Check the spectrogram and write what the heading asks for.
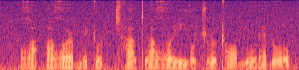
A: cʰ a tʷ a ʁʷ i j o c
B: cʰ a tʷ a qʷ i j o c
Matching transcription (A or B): A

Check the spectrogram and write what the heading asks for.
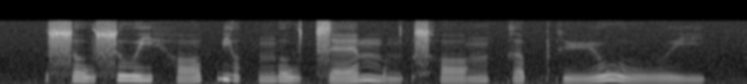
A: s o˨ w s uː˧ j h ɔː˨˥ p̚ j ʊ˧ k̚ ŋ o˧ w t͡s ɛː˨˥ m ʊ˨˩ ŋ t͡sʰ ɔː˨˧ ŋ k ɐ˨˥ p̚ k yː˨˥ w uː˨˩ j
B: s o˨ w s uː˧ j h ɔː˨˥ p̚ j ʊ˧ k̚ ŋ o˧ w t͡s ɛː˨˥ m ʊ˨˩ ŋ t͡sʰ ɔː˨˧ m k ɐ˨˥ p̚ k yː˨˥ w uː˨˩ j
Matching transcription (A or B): A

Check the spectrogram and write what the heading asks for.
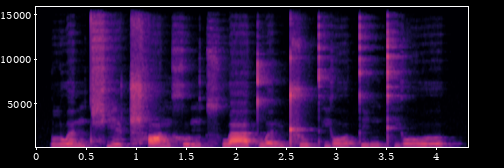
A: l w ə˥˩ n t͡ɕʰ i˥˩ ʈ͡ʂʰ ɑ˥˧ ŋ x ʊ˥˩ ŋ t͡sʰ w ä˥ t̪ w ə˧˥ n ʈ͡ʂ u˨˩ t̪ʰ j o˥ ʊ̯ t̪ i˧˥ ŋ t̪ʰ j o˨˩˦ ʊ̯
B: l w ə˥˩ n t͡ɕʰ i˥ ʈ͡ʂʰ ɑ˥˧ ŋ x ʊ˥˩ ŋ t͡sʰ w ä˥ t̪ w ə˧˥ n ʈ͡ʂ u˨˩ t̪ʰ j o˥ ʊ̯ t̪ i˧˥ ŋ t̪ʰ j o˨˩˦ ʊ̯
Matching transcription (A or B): B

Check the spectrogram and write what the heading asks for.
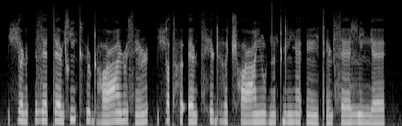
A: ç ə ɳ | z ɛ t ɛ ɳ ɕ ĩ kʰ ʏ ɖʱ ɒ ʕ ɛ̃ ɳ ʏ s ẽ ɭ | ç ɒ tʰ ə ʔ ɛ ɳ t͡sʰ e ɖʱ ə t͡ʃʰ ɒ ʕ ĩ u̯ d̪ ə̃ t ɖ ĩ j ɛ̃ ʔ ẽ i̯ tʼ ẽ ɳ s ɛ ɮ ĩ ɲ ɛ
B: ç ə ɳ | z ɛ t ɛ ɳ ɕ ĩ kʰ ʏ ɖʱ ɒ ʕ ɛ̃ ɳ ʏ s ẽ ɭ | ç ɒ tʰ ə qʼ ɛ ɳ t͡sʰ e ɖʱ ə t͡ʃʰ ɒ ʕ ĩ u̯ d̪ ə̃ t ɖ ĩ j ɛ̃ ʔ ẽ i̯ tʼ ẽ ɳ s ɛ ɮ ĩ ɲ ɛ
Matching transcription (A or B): A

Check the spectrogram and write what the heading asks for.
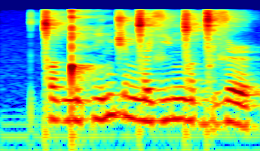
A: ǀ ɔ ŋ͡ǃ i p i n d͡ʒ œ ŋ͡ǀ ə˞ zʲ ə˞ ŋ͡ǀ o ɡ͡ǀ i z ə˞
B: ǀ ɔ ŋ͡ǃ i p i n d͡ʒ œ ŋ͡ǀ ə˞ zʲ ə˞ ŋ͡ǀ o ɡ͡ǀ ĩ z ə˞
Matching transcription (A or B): A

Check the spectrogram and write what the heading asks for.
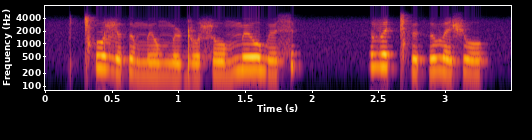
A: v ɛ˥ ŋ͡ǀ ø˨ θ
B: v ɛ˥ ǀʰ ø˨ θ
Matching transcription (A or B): B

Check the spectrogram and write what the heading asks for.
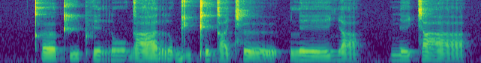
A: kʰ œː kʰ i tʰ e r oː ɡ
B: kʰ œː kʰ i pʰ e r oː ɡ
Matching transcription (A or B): B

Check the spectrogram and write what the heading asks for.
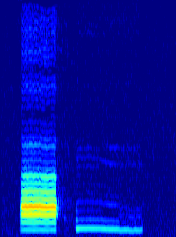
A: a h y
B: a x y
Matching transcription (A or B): A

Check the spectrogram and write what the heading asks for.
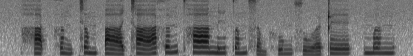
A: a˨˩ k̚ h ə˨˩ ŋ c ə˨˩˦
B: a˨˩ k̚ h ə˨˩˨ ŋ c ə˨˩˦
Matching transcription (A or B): B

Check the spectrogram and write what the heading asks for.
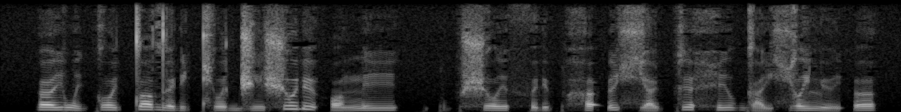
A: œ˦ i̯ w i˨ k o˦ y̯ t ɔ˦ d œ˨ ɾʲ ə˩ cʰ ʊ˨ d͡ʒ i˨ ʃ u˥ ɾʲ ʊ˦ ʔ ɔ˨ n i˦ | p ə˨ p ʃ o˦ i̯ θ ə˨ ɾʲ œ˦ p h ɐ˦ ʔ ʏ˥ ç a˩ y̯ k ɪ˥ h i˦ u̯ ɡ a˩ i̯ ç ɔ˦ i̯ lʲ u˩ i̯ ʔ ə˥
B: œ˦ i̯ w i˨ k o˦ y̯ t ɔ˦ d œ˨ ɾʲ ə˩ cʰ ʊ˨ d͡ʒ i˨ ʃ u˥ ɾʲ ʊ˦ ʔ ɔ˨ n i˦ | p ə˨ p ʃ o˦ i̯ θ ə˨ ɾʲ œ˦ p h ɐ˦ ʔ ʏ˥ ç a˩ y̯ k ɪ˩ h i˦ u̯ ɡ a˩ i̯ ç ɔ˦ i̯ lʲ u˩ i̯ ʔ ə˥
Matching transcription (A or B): A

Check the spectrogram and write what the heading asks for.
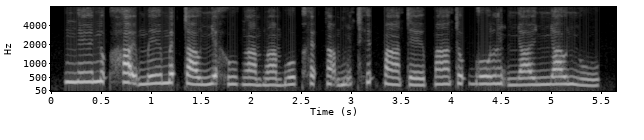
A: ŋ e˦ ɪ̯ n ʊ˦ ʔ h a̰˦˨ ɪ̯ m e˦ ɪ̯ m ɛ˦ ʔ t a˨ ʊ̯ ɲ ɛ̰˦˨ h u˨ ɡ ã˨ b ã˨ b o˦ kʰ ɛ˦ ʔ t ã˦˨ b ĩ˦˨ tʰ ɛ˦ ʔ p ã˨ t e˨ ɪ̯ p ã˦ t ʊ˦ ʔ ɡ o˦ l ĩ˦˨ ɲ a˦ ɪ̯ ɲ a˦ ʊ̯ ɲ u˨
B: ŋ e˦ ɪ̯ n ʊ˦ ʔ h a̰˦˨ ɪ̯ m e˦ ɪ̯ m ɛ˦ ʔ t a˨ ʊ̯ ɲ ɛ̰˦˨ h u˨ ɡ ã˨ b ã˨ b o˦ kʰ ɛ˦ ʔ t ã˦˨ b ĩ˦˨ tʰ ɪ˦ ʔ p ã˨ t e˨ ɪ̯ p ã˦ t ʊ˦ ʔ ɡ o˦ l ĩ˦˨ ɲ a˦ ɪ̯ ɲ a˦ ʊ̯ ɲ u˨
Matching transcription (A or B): B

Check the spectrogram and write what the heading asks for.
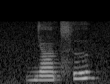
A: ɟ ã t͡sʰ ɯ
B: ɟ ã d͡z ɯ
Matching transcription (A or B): A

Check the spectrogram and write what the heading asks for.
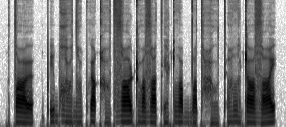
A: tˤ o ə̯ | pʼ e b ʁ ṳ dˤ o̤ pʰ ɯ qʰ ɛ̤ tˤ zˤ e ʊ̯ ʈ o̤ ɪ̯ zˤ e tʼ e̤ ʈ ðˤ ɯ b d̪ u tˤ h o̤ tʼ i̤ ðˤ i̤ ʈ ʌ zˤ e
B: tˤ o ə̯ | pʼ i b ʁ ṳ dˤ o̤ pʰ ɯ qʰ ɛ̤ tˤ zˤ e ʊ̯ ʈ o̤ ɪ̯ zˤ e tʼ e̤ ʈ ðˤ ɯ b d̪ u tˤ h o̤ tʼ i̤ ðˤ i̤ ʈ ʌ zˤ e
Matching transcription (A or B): B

